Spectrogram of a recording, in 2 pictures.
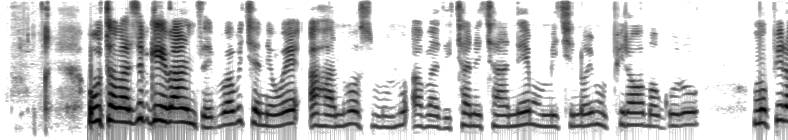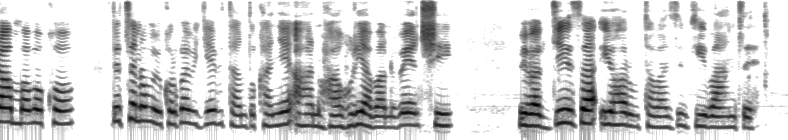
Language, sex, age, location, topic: Kinyarwanda, female, 18-24, Kigali, health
